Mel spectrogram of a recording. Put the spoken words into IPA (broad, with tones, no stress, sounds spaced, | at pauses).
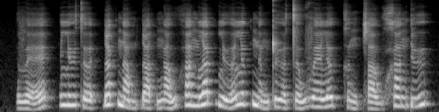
v ɛ˨˩˦ | l ɨ˧ t̪ əː˨˩ t̚ ɗ a˦˥ k̚ n a˨˩ m ɗ a˨˩ t̚ ŋ a˨˩˦ w h a˧ ŋ l a˦˥ k̚ l ɨ˨˩˦ ə̯ l ə˦˥ k̚ n ə˨˩˨ ŋ ʈ ɨ˨˩ ə̯ t̪ ə˨˩˦ w v ɛ˧ l əː˦˥ k̚ x ə˨˩ ŋ c a˨˩ w x a˧ ŋ ɗ ɨ˧˥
